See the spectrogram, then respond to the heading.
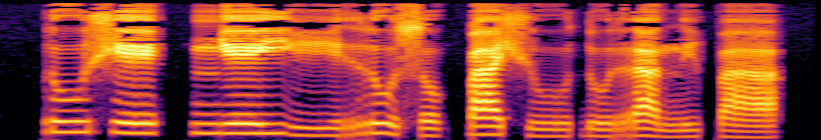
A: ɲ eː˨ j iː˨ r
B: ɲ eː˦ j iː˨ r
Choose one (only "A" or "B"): B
